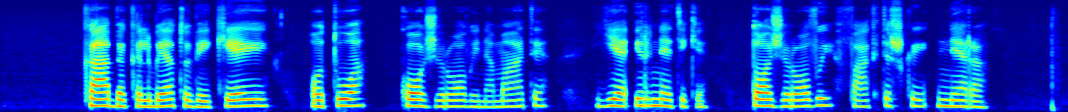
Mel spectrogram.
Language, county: Lithuanian, Šiauliai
